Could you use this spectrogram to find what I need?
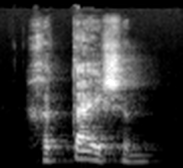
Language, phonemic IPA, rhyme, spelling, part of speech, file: Dutch, /ɣəˈtɛi̯.səm/, -ɛi̯səm, geteisem, noun, Nl-geteisem.ogg
- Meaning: riffraff, trashy folk, scum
